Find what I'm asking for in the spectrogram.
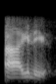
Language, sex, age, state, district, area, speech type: Kannada, male, 60+, Karnataka, Mysore, urban, conversation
